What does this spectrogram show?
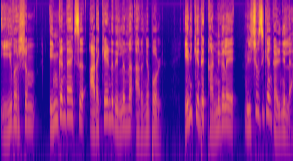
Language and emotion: Malayalam, surprised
